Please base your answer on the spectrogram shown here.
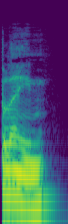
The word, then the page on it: blame: British English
